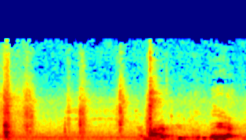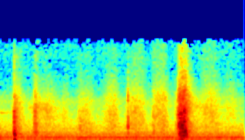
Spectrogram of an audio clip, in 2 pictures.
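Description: A cloth rubs over a wooden board.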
